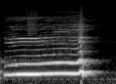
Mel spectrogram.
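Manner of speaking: loud, high drawn-out bawl; hammed-up sobbing howl; mock wail. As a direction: burst out wailing, imitated. Re-enacts bursting into tears.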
